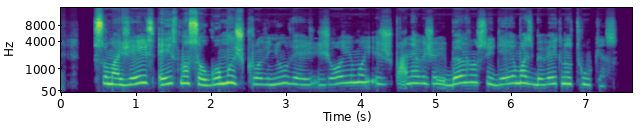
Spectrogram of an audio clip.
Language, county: Lithuanian, Panevėžys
